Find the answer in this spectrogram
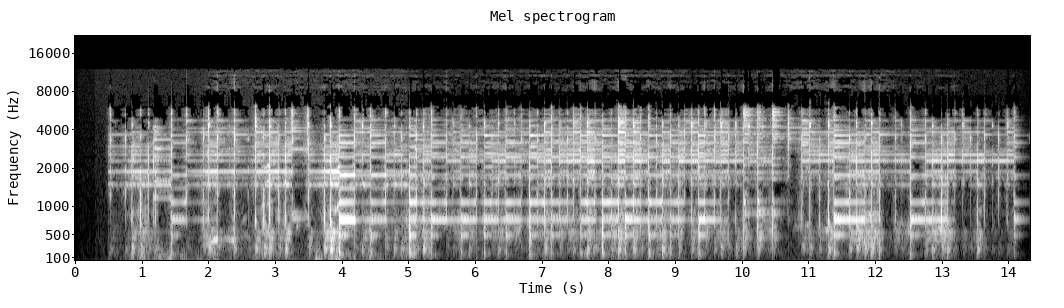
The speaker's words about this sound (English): That is somebody playing, well, not, you can't say it's playing the drums because you're not really playing the drums. What you're doing is you're taking hammers and you're hitting rocks. These are rocks. They're known as the ringing rocks.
